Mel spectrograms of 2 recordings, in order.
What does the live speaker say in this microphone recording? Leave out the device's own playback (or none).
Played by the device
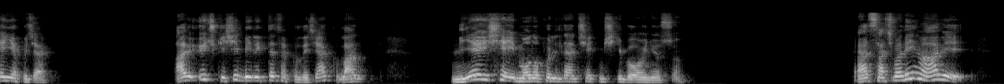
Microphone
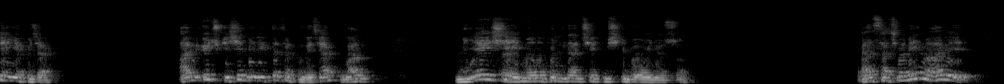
Evet.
